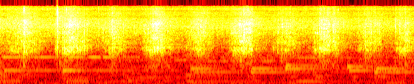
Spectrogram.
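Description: Handheld pepper mill grinding black pepper in quick repeated turns, about five gritty strokes a second, over background music.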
